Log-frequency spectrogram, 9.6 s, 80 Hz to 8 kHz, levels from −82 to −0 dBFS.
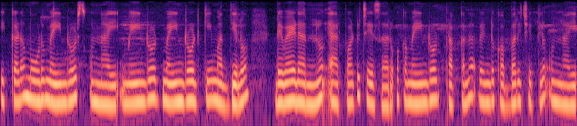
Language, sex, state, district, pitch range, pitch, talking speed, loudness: Telugu, female, Andhra Pradesh, Srikakulam, 185-210 Hz, 195 Hz, 120 wpm, -16 LUFS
